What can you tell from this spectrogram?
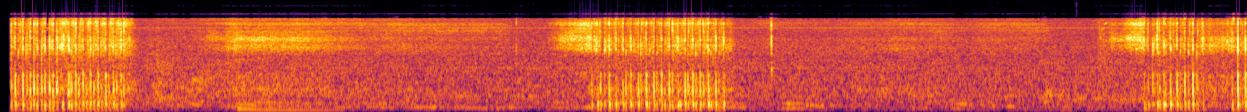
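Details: A three-month-old Dogue de Bordeaux puppy snoring: broad, breathy rasping bursts roughly every two to three seconds, separated by quieter hissing breaths.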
